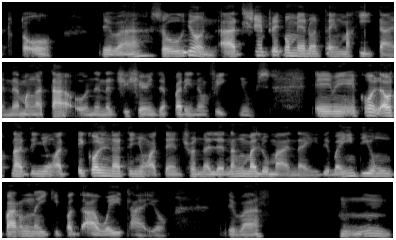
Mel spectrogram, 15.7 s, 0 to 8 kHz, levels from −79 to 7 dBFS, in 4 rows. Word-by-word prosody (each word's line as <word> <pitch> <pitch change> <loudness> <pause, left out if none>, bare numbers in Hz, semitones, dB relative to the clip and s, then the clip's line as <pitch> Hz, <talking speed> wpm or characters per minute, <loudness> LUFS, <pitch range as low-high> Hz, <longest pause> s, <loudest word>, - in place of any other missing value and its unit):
totoo, - - -3 0.4
'di 110 -2 -1
ba? 110 +7 0
So 125 -2 +1
yun, 105 - +2
at 125 - +4
syempre 180 -2 0
kung 150 -2 +1
meron 130 -2 +2
tayong 115 -2 -3
makita 115 -5 -3
ng 95 +2 -4
mga 105 0 -2
tao 120 -4 +2
na 100 - -4
nag-sh-share 100 +1 -3
na 105 +1 -6
pa 105 -1 +2
rin 95 - -4
ng 100 - -8
fake 105 - -9
news, 95 - -10 0.4
eh, 125 0 +3 0.2
i-call 170 +2 +4
out 150 0 +6
natin 125 -1 +1
yung - - -3
at - - +1
i-call 150 -1 +5
natin 125 -1 0
yung - - +1
atensyon 105 +3 -4
nila 105 0 +1
ng 125 +3 -1
malumanay 90 -7 0
'di 100 - -4
ba, - - -1
hindi 135 +1 -1
yung 130 -3 -3
parang 120 +1 +4
nakikipag-away 100 -2 -1
tayo, - - -9 0.5
'di 100 - -7
ba? 95 +3 -2 0.8
Mm, 120 0 -5
115 Hz, 170 wpm, -24 LUFS, 100-125 Hz, 0.8 s, out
